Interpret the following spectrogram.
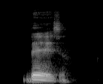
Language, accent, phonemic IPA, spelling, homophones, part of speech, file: French, France, /bɛz/, baise, baises / baisent, noun / verb, LL-Q150 (fra)-baise.wav
- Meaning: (noun) 1. kiss 2. fuck, fucking (sexual intercourse); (verb) inflection of baiser: 1. first/third-person singular present indicative/subjunctive 2. second-person singular imperative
